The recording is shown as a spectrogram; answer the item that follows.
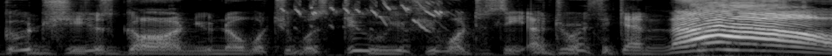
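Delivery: deep demonic voice. Player imagining a demonic voice emerging from a character, deep demonic voice. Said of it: "a deep demonic voice emerged that said".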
